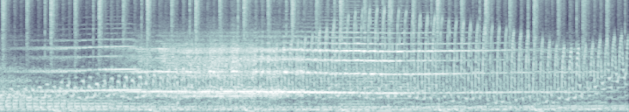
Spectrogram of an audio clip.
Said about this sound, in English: So that that little like you know that that, that synthesizer that's going yes, yeah like arpeggiator this is this yeah. is really really awesome i think in my personal opinion this was actually created by feeding an eight note sequence into this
